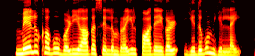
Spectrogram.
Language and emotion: Tamil, neutral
